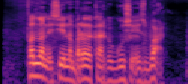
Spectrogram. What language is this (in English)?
Somali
